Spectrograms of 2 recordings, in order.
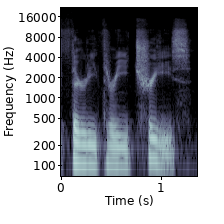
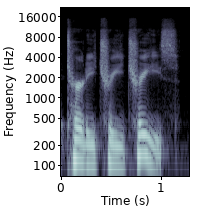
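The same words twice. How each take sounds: First: The th sounds are pronounced clearly. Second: The th sounds are pronounced like t. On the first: "all the kids used to say" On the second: "the Irish people can't really do their T H's all that well. So I'd say"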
